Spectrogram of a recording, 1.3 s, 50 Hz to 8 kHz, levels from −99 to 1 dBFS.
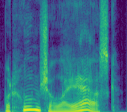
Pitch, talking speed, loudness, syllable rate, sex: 155 Hz, 235 wpm, -13 LUFS, 4.4 syllables/s, male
